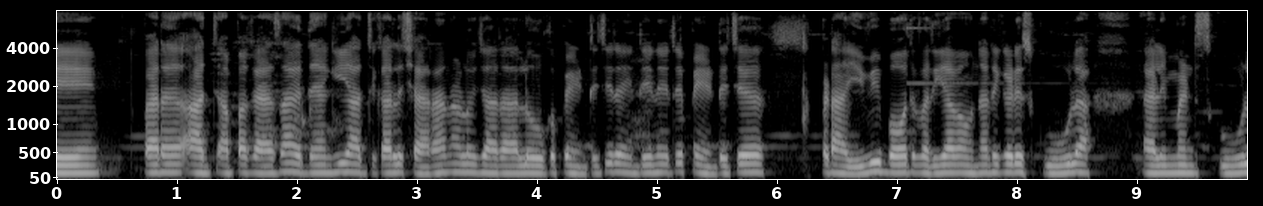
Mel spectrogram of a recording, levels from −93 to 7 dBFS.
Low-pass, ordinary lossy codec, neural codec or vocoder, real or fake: none; none; none; real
